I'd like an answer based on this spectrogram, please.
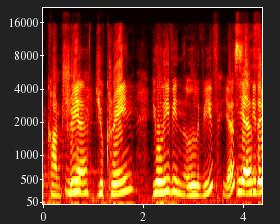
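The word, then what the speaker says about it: Lviv: Ukraine, you live in Leiv. Yes. Yes. Did I pronounce it correct? Viv.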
